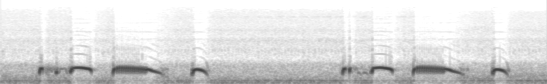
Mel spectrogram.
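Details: Spotted dove as a luring decoy: two matching phrases, each of a few brief soft coos, then a longer sliding, downward-curving coo and a short closing note, with a faint constant electrical hum behind.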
